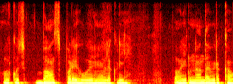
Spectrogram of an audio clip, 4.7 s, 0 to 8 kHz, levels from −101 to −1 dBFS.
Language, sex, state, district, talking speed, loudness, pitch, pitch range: Hindi, male, Delhi, New Delhi, 155 wpm, -12 LUFS, 135 Hz, 135-145 Hz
